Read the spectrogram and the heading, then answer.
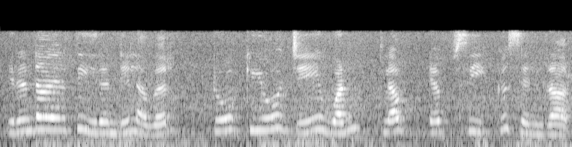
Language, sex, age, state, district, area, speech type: Tamil, female, 18-30, Tamil Nadu, Chengalpattu, urban, read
